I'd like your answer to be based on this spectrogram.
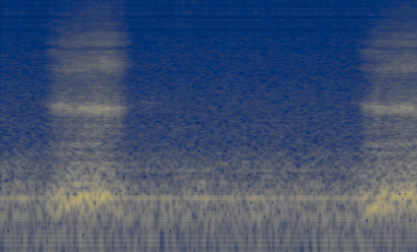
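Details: Two loud, rattling inspiratory snores separated by a quiet pause: typical snoring during sleep.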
